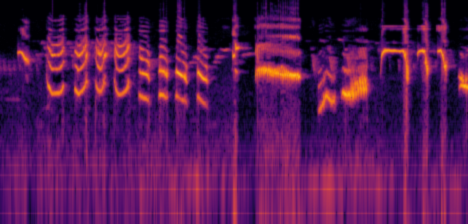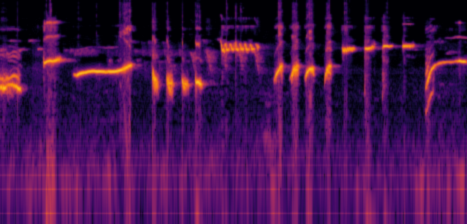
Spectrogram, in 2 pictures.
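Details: Common myna singing: repeated bubbly looping notes at first, then a jumble of clear high whistles, croaky gurgles and sharp clicks, loud and close throughout.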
